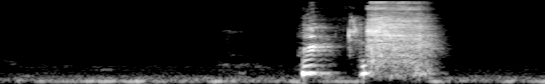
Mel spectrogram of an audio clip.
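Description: A brief catch of breath, then one forceful sneeze in two bursts: a sneeze from a tickling nose.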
